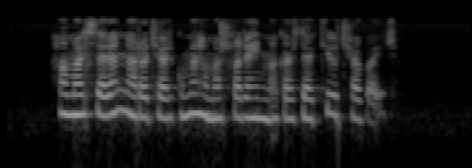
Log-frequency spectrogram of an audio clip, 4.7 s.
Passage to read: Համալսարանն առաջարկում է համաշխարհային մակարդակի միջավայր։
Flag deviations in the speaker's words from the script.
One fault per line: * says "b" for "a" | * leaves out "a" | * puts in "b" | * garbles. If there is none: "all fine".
all fine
